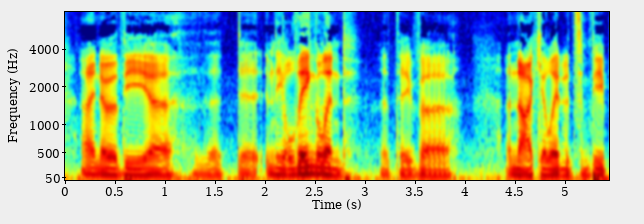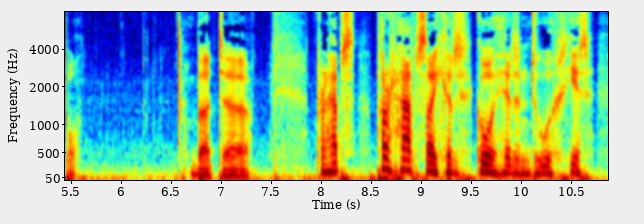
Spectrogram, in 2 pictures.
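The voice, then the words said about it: Put-on Irish accent. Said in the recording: “I started going Irish. I was gonna go with like some kind of British accent. ... I started coming out of the gate already Irish. I already fucked it up.”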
